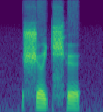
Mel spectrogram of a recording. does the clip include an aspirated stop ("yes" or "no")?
yes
